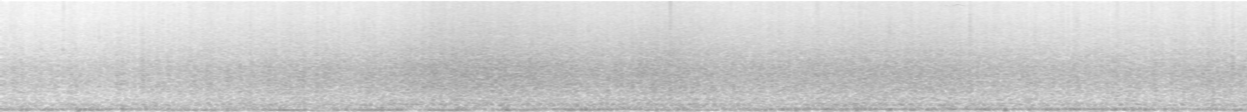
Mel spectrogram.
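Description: Steady rain falling on a sailboat's deck and windows, growing a little heavier about five seconds in, over a low steady hum.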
